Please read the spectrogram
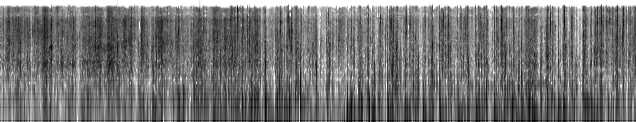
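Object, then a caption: Paper cookie bag. Fingertips and nails tap and scratch a full white paper Milano cookie bag close to the mic. A dense, steady run of quick, dry taps and crinkly scratches sounds full and low-heavy, with very short decays and little bright content.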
